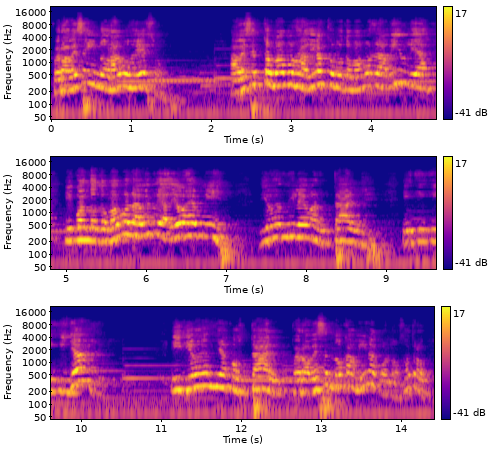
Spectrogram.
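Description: A male pastor, preaching an animated, emphatic sermon full of stories. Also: very high voice, moderate pace. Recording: echoey room, mic at a distance, music behind.

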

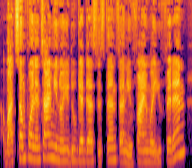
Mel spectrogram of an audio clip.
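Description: A confident, playful young woman from Trinidad and Tobago, a TV host and speaker, guests on a podcast and laughs often during the casual interview. Her Trinidadian-accented voice is mid-range, quick, and sharp, recorded with no echo.

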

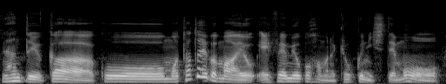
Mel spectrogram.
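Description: A man's voice: medium pitch, moderate pace, a little mellow. A young man, new on a radio show, who grew up between the UK and Japan, talking politely and modestly with some laughter. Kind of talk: casual studio chat.

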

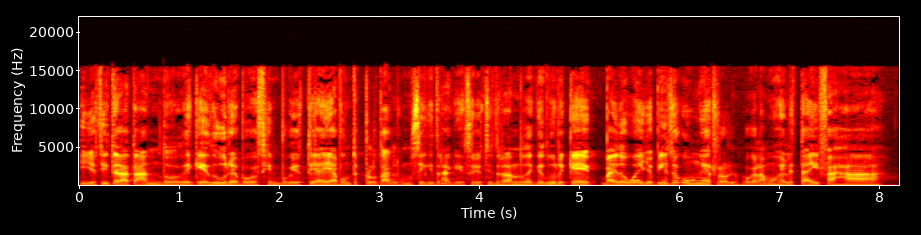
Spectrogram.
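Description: Animated Puerto Rican man telling stories. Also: on the high side, rapid-fire, hardly any pauses. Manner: animated, mixes in English words, acts out scenes. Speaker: podcast host. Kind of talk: casual comedic storytelling.

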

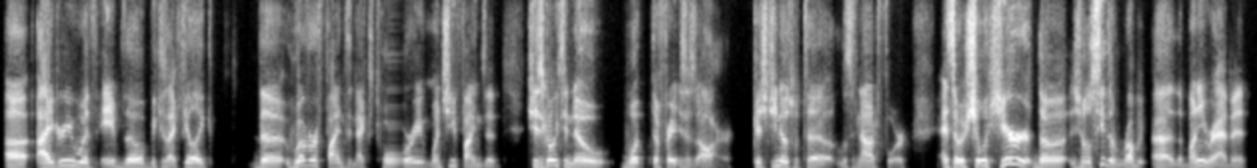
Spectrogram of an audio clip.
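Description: A man co-hosts a casual podcast in a slightly high voice. He tells stories and acts out what people said, filling gaps with "uh", recorded dry and close. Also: lively intonation, moderate pace, dry recording. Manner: storytelling, acts out quotes, with filler "uh"s. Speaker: podcast co-host.

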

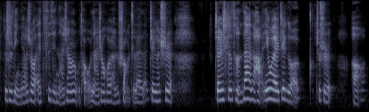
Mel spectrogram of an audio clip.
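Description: A woman with a hoarse, gravelly voice and a blocked nose from a cold, explaining things conversationally as the presenter of a casual lesson. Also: mid-range voice. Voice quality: husky, gravelly. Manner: conversational, explanatory, checks in with listeners. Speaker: sex education presenter.

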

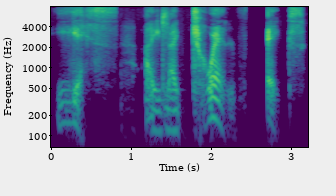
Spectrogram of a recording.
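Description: A woman voicing a sly, ancient male fairy changeling in a storybook tale, speaking slowly and low with a puzzled, questioning manner. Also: creaky, pushed and bright, husky, no echo, clean studio sound, exaggerated voice. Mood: greedy.

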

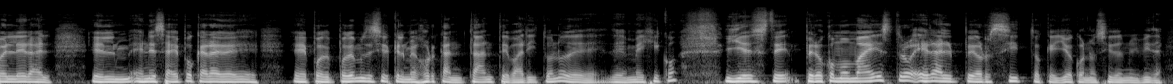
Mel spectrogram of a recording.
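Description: A middle-aged man with a Mexican accent, a podcast co-host telling stories in a casual, animated way and acting out the voices he quotes. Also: medium pitch. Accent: Mexican Spanish. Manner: animated, acts out quoted voices, frequent fillers. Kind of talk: casual conversational storytelling.

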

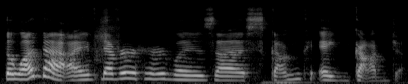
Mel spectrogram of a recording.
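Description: A woman's voice: mid-range voice, slow pace. A woman guest on a book podcast, dropping dry, matter-of-fact remarks. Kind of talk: casual book club chat.

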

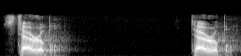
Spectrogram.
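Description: A man's voice: medium pitch, animated, normal speed. A man hosting a political podcast, ranting with stumbling restarts, recorded with a makeshift setup in a rented vacation home with echo. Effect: echoey room sound. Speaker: podcast host. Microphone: makeshift home setup without his usual equipment. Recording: dull lo-fi, echoey room.

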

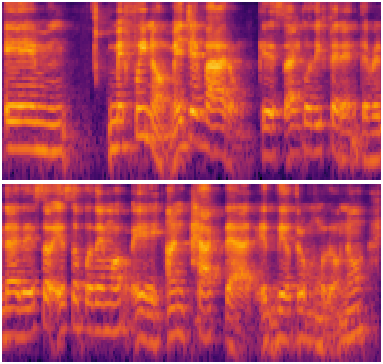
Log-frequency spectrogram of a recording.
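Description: Panelist, mid pitch, hesitant, many fillers, dull lo-fi sound. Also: lively intonation, normal speed, fairly bright tone. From Puerto Rico and United States. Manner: hesitant, frequent "¿verdad?" and fillers. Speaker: scholar on a panel. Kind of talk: academic panel discussion.

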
